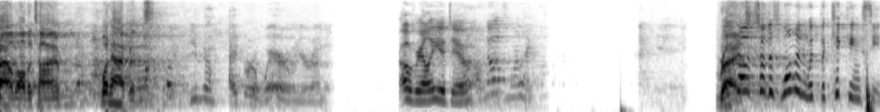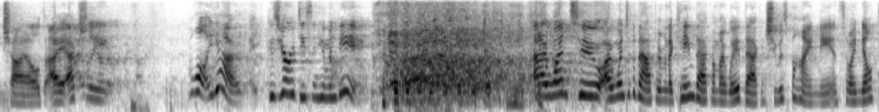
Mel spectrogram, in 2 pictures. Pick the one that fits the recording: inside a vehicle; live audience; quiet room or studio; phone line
live audience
